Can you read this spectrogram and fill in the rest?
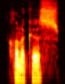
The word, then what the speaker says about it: Climacus: Said John Climacus, or Climacus, properly pronounced, the remembrance of Jesus' sufferings cures remembrance of wrongs, which is mightily shamed by his forbearance.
